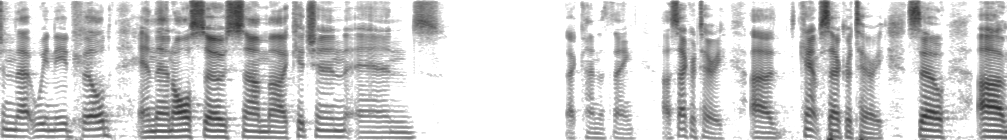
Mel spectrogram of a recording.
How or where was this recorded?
large echoing room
